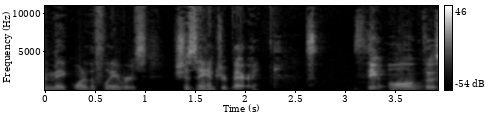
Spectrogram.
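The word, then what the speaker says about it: Schisandra: And a different conversation that I heard you have recently, you mentioned a Schizandra berry. I may be saying that. Be saying that wrong, but no, that is a correct pronunciation.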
